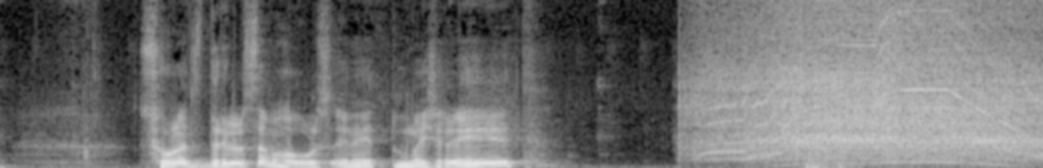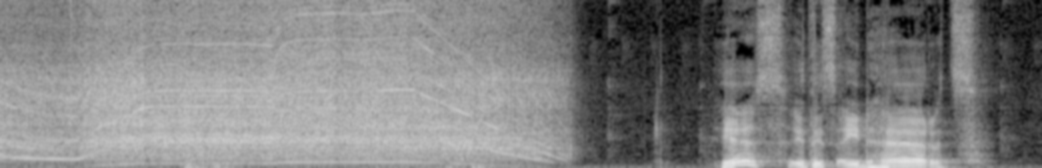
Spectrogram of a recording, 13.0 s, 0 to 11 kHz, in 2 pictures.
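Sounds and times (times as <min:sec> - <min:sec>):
drill bit grinding hiss: 0:04.2 - 0:10.2
small electric drill motor: 0:04.2 - 0:10.2.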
